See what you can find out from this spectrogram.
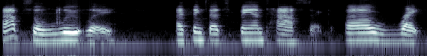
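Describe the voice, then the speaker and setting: A woman librarian reading a children's picture book aloud in an expressive, encouraging way. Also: fairly low pitch, slow pace, no room sound. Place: indoors on a video call.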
